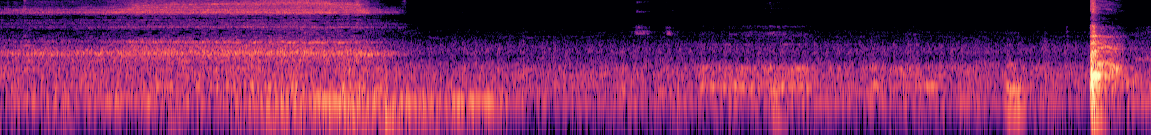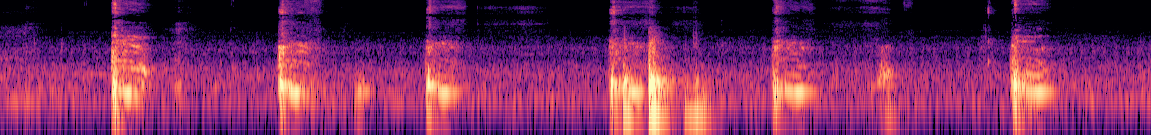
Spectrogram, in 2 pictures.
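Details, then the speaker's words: After a brief exhale, about eight short, dry coughs in quick succession after inhaling a dab of concentrate, despite trying hard not to cough; a coughing fit. "so what I like to do is after I take with Deb I just sort of sit there and I try my hardest not to coffin every dunk off it won't lead to a whole bunch of other calls preceding that"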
